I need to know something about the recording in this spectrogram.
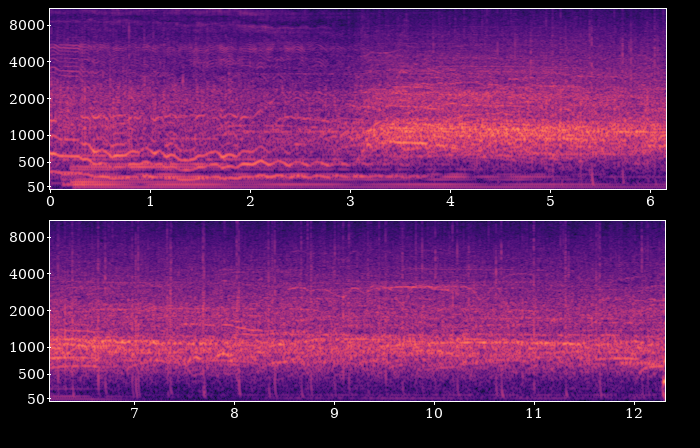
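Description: A man's final sung note, wavering with vibrato over the band, ends about three seconds in. Studio audience applause and cheering rise over it and carry on, and the band fades out about seven seconds in.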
